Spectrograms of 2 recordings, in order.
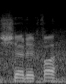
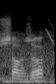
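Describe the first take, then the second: First: The name is said with three syllables. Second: The name is said with two syllables. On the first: The speaker calls it right. "la vraie prononciation c'est Shariqa" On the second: The speaker calls it wrong. "et non Sharja"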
